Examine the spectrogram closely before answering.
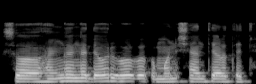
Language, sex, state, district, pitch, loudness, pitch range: Kannada, male, Karnataka, Bijapur, 135 Hz, -17 LUFS, 130-145 Hz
